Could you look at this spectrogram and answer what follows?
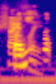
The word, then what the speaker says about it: Scheifele: Did I even say that right? – Mark Scheifele. – Scheifele. Okay, he's been on a bit of a hot streak, so I may as well ride that a little bit.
